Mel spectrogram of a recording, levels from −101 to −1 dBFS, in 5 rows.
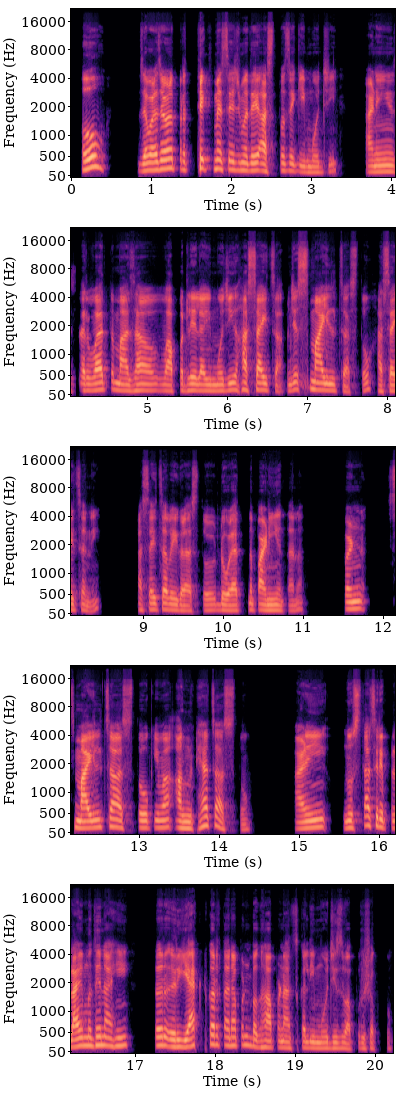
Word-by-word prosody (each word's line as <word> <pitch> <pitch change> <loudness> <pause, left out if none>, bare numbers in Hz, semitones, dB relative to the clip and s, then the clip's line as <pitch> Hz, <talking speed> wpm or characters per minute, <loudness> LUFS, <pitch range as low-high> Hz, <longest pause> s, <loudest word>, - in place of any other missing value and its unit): हो. 235 +3 +5 0.4
जवळ-जवळ 185 +6 +6
प्रत्येक 210 +3 +2
मेसेजमध्ये 180 -4 +2
असतोच 165 +1 0
एक 155 -3 -4
इमोजी. 130 +4 -6 0.4
आणि 140 +1 0
सर्वात 155 +4 0
माझा 145 -2 +1 0.3
वापरलेला 145 +2 0
इमोजी 140 +2 -1
हसायचा, 160 -2 +1
म्हणजे 150 +5 -5
स्माईलचा 160 -5 +1
असतो. 160 +5 -11
हसायचा 135 +1 -2
नाही, 110 - -11 0.5
हसायचा 145 +2 -3
वेगळा 130 -3 -2
असतो, 130 +2 -7
डोळ्यातनं 125 +1 -2
पाणी 130 -1 +2
येताना. 120 - -8 0.5
पण 160 +1 +2 0.4
स्माईलचा 170 +3 +5
असतो 165 0 -1
किंवा 170 +1 0
अंगठ्याचा 165 +7 0
असतो 120 -3 -9 0.6
आणि 160 +5 +3 0.3
नुसताच 165 +7 -1
रिप्लायमध्ये 185 +2 +3
नाही, 190 0 0 0.4
तर 195 0 +4
रिएक्ट 165 +4 +3
करताना 205 -3 +1
पण 210 -1 -5
बघा, 160 -3 -3
आपण 145 -1 -2
आजकाल 135 +1 -5
इमोजीज 130 0 -4
वापरू 125 +1 -7
शकतो 125 +1 -13
155 Hz, 130 wpm, -24 LUFS, 135-175 Hz, 0.6 s, जवळ-जवळ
